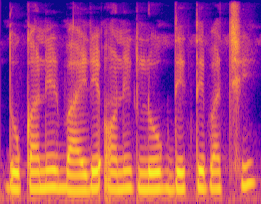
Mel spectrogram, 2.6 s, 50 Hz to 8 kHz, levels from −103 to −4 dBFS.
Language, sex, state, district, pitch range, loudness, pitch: Bengali, female, West Bengal, Cooch Behar, 200-210 Hz, -13 LUFS, 205 Hz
